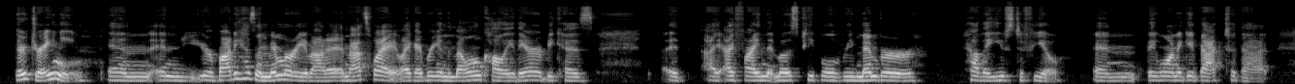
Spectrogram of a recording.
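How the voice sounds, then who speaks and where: A woman at a moderate pace, with fairly even intonation and a plain, everyday voice. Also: medium pitch for a woman. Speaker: massage therapist. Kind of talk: panel discussion.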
